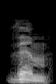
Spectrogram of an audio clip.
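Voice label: "them", American English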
